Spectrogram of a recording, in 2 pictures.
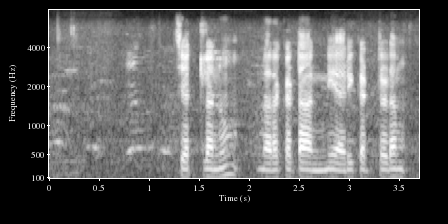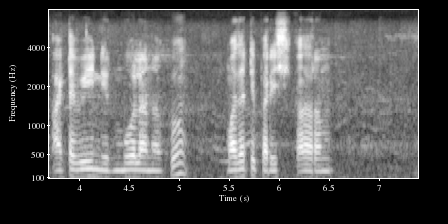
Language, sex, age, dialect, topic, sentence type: Telugu, male, 18-24, Southern, agriculture, statement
